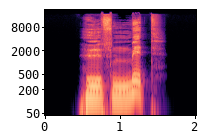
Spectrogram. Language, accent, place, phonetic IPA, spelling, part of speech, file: German, Germany, Berlin, [ˌhʏlfn̩ ˈmɪt], hülfen mit, verb, De-hülfen mit.ogg
- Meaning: first-person plural subjunctive II of mithelfen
